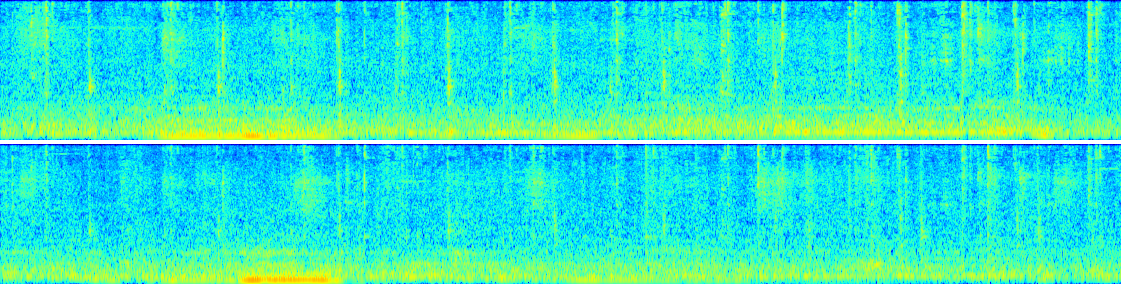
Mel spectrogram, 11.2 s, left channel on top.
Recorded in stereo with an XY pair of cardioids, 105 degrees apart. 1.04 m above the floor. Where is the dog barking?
No dog barking in this recording.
